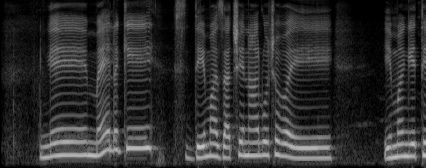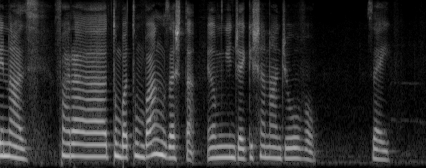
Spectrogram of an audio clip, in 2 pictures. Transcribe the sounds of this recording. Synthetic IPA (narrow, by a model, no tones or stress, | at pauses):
ŋemelakisid̪emazat͡ʃenaluaʈ͡ʂofae | emaŋet̪enazi̥ | faɾat̪umbət̪umbaŋizat͡ʃid̪a | ewamiɲiɳd͡ʒajkiʃanaɳɖ͡ʐevo | z̥aj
